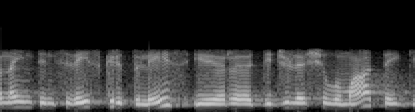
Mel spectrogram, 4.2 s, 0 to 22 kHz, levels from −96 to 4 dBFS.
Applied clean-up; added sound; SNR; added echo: none; none; none; none.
